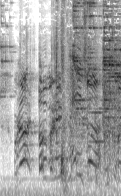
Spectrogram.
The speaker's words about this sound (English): Stop smashing the plates.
